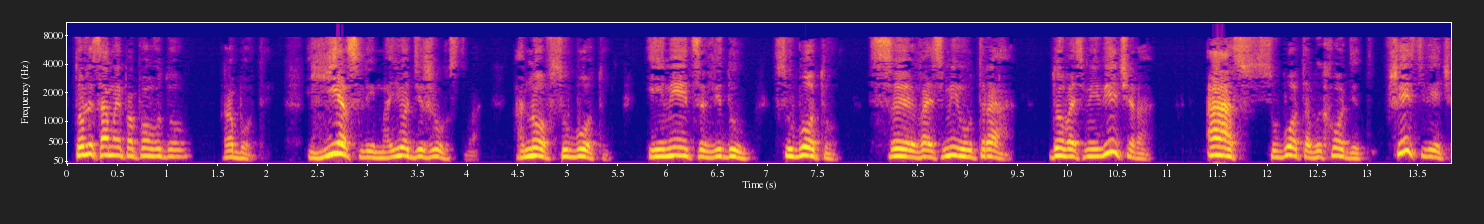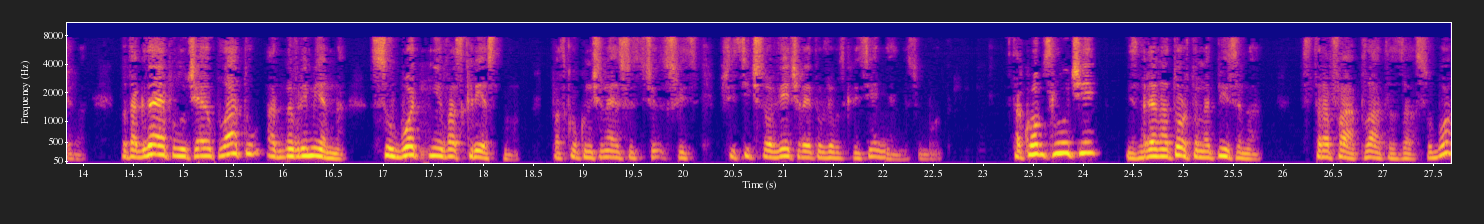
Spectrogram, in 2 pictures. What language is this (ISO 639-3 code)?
rus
